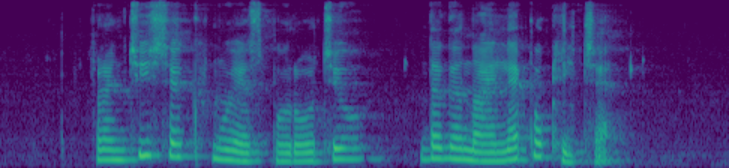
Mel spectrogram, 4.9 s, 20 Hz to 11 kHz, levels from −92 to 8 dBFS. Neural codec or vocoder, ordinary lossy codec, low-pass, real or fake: vocoder, 22.05 kHz, 80 mel bands, HiFi-GAN; none; none; fake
